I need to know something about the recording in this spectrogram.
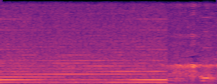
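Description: A steady, held horn tone with overtones that cuts off about one and a half seconds in, followed by a low rumble.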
